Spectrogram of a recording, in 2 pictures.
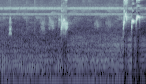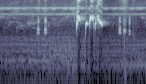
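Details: Morning contest singing of red-whiskered bulbul, a lure for training birds: an isolated bright note, then two separated clusters of quick, warbling whistled notes, with faint chips between and a steady high hum throughout.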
